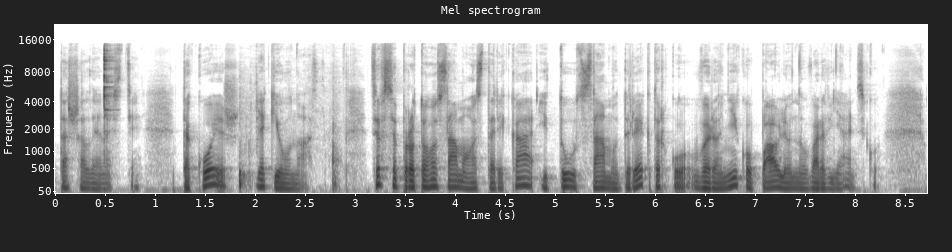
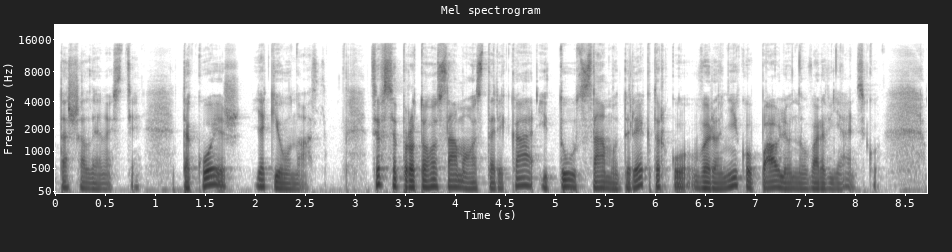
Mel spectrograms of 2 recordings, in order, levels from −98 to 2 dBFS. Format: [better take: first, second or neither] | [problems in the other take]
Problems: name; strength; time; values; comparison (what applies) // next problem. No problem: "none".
second | clattering dishes; loud; at 0.5 s; peak 2 dB above the speech // footsteps; noticeable; at 2 s; peak 8 dB below the speech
